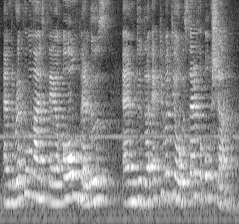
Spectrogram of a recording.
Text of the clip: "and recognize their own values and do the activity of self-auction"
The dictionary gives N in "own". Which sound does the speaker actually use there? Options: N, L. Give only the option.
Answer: L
